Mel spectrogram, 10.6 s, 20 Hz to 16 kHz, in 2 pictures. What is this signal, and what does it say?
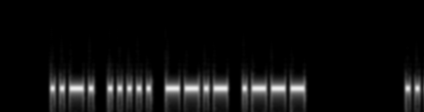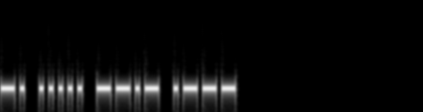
Morse code, heard as a keyed tone, about 20 wpm, 700 Hz. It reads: F5QJ F5QJ
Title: DXCC-100 Call Signs - 4 Characters - Repeated 3x - 20wpm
